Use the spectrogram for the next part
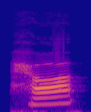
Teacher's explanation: हा इसको हम हलक से पढ़ रहे हैं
